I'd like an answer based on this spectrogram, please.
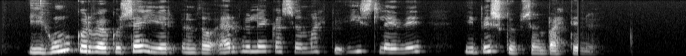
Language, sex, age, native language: Icelandic, female, 60-69, Icelandic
